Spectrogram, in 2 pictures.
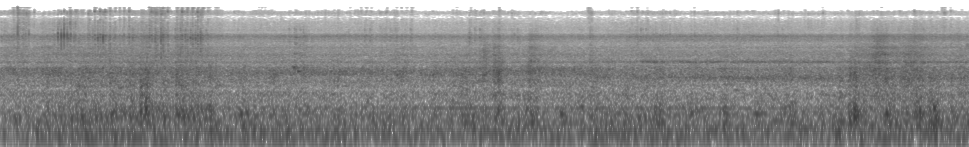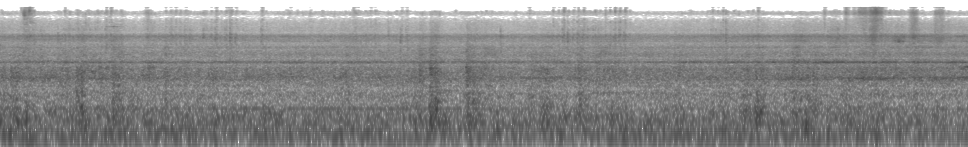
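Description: Electric passenger train heard from inside the carriage while running: a steady rumble of wheels on the rails with a few sharper knocks, and a faint steady high tone.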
